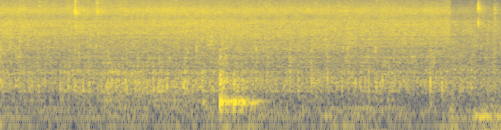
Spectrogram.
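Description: Spinach puris frying in hot oil, giving a steady close hiss and crackle with a few soft pops and bubbles, heard alone with no talk.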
